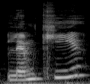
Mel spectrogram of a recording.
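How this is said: The name is said with an American pronunciation. This is how Americans say the name. "Americans keep pronouncing it Lemke"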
